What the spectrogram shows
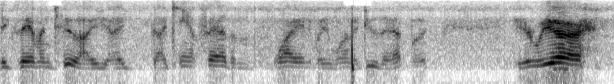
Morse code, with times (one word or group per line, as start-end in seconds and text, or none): none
